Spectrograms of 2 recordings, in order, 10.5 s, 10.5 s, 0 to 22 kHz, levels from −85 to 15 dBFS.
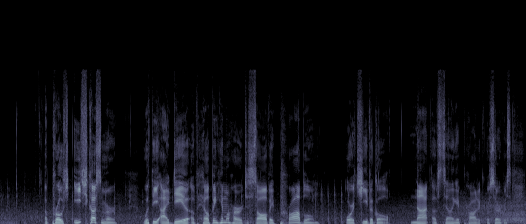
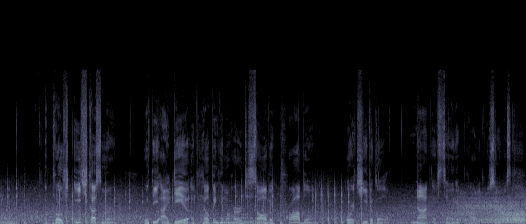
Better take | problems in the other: first | train or aircraft noise; loud; throughout; 3 dB below the speech; faint in the first

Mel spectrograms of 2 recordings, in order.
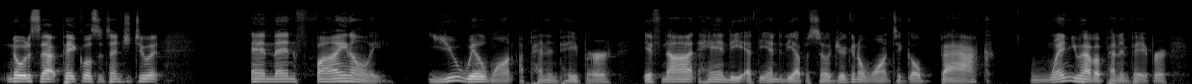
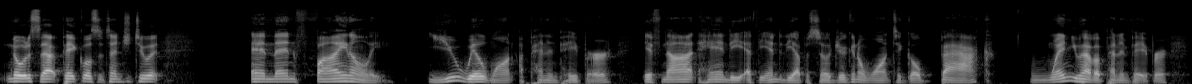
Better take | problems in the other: neither | none

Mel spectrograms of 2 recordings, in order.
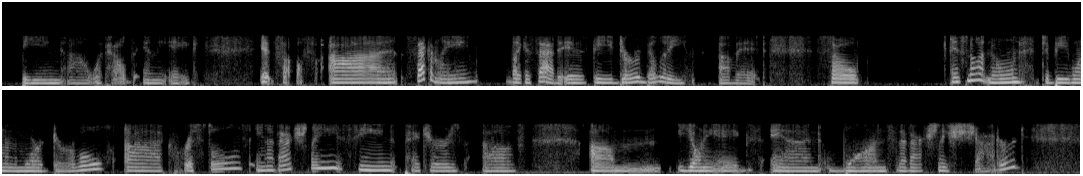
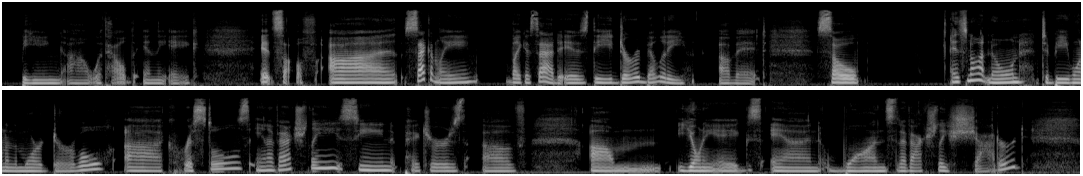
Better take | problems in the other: second | garbled, watery; badly; nothing above 4 kHz

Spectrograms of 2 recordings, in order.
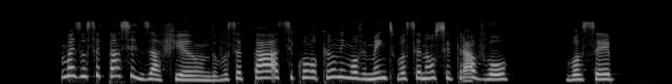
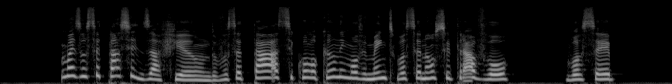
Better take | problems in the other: second | garbled, watery; slightly; nothing above 7.5 kHz

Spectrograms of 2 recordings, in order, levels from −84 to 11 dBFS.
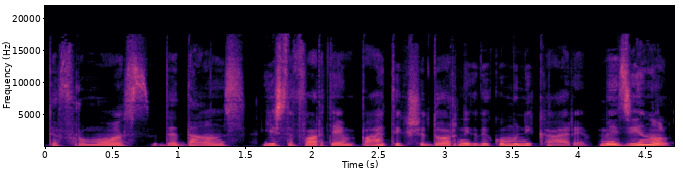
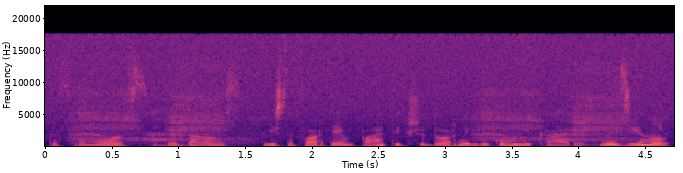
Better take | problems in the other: first | hiss; loud; throughout; 3 dB below the speech

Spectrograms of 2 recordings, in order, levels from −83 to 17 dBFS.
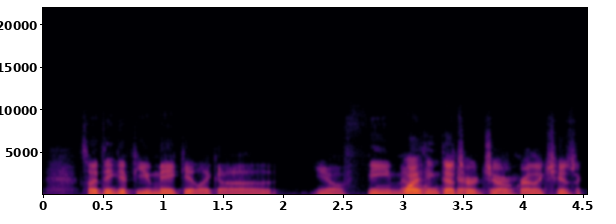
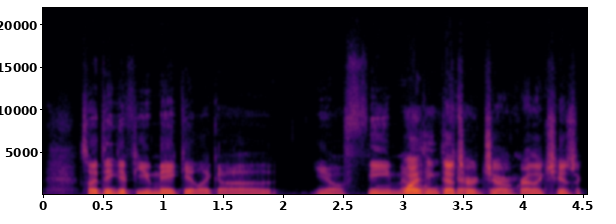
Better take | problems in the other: second | muffled; slightly; fading above 2.5 kHz

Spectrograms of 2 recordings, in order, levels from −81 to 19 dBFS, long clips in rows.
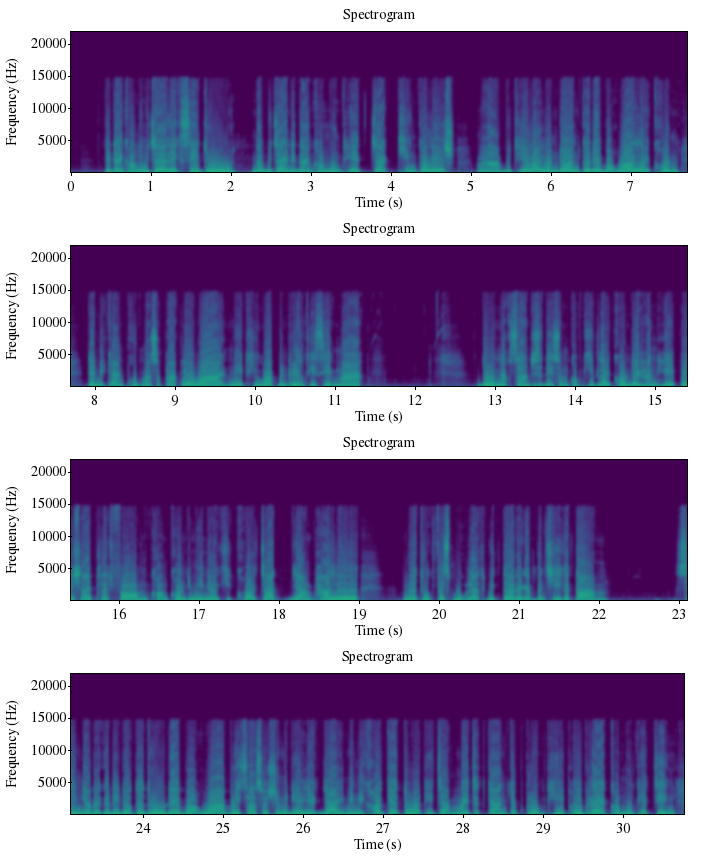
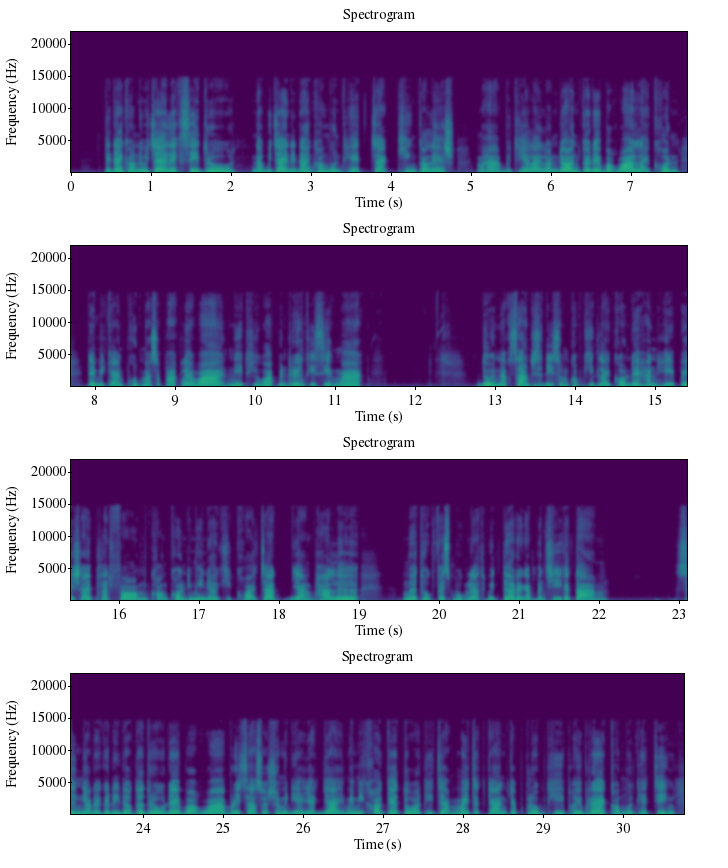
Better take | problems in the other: second | distortion; heavy; 18% of the sound clipped

